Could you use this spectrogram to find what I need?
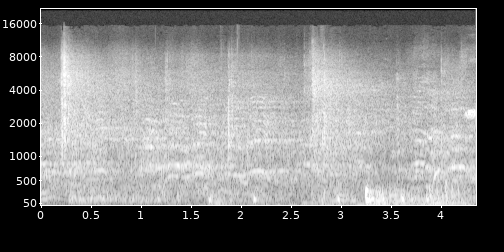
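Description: Hockey sticks clack against a puck on ice.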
